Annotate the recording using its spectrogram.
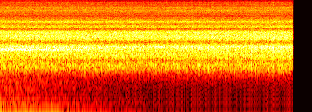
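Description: Steady static-like hiss, with a low rumble and a faint high tone dying away in the first couple of seconds. The hiss cuts off suddenly just before the end.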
